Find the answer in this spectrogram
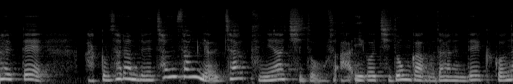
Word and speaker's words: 천상열차분야지도: 세계에서 자랑하는 그런 천군 돈대 제목의 천상열차분야지도 에요 발음을 할때 가끔 사람들은 천상열차분야지도 아니고 지동 가보다 하는데 그건 아니고 천성 하늘에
